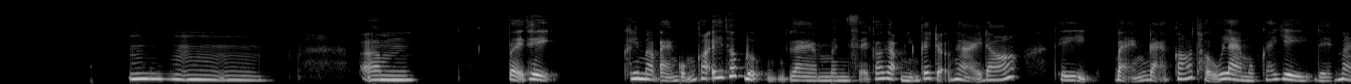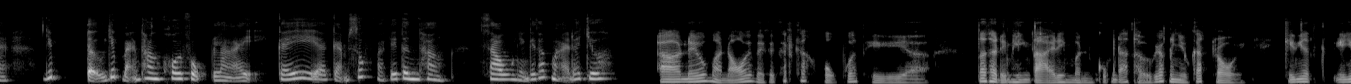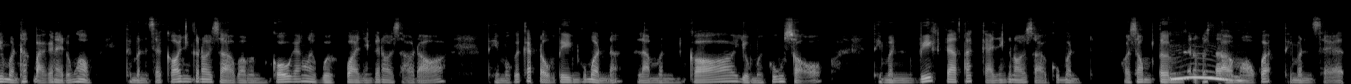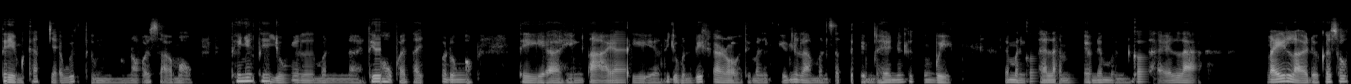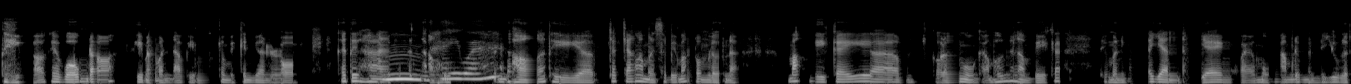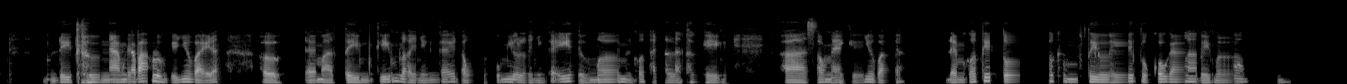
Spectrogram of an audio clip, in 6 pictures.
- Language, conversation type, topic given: Vietnamese, advice, Làm thế nào để lấy lại động lực sau khi dự án trước thất bại?
- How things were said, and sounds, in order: tapping; other background noise; laughing while speaking: "tiền"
